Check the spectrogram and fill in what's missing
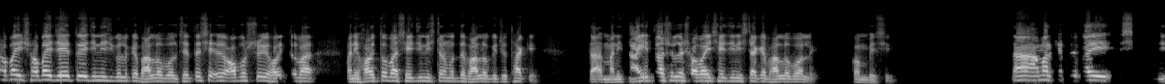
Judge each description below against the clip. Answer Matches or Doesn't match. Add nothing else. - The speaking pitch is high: Doesn't match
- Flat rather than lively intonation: Doesn't match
